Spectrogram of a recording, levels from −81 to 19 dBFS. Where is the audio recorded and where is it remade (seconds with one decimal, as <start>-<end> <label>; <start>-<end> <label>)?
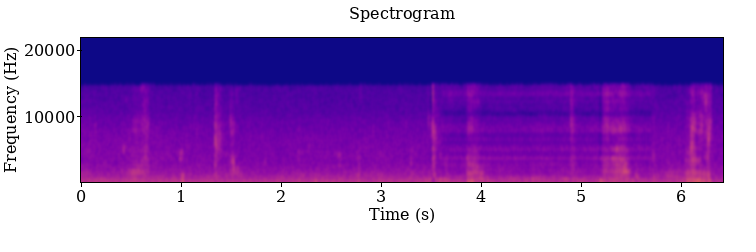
0.0-3.6 recorded; 3.6-5.7 remade; 5.7-6.4 recorded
